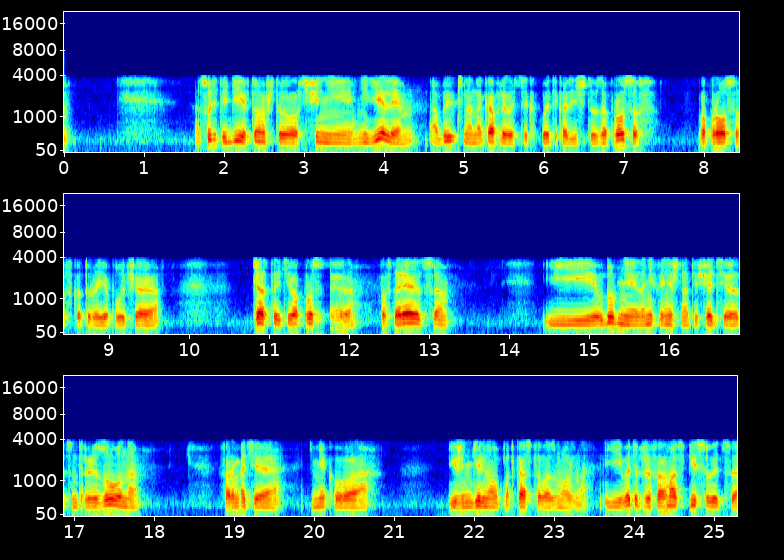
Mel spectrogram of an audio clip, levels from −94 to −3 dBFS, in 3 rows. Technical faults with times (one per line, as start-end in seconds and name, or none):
0.00-25.30 GSM full-rate codec
4.78-4.94 lost GSM frames
11.58-11.95 lost GSM frames
19.02-19.11 lost GSM frames
24.34-24.41 lost GSM frames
